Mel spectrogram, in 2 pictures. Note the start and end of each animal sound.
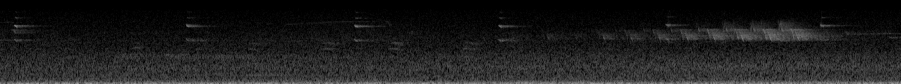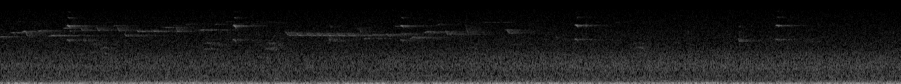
[0.00, 18.02] Rose-breasted Grosbeak (Pheucticus ludovicianus)
[1.20, 5.07] Red-breasted Nuthatch (Sitta canadensis)
[5.98, 8.24] Ovenbird (Seiurus aurocapilla)
[8.44, 14.06] Winter Wren (Troglodytes hiemalis)

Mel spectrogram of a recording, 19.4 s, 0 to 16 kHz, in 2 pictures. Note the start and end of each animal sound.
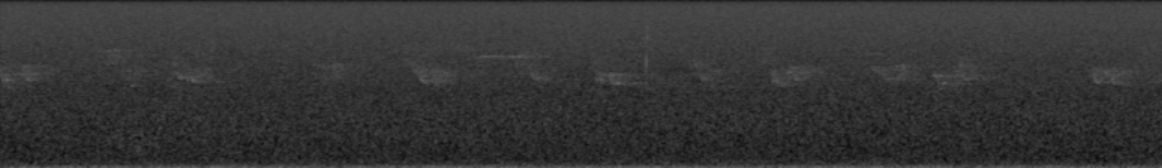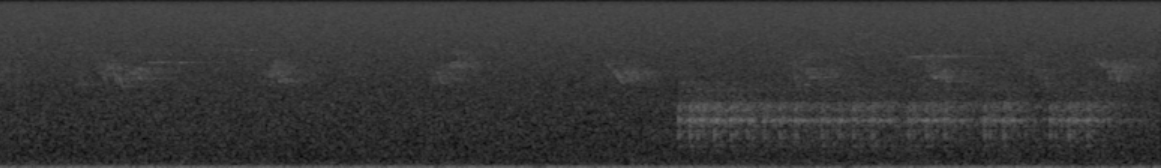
[0.00, 19.36] Red-eyed Vireo (Vireo olivaceus)
[3.87, 4.95] Black-throated Green Warbler (Setophaga virens)
[15.16, 19.04] Yellow-bellied Sapsucker (Sphyrapicus varius)
[17.13, 18.19] Black-throated Green Warbler (Setophaga virens)

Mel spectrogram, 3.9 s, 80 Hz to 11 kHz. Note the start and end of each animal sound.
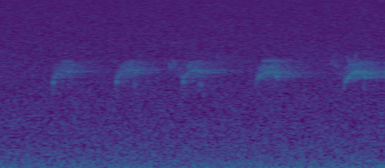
[0.00, 3.85] Great Crested Flycatcher (Myiarchus crinitus)

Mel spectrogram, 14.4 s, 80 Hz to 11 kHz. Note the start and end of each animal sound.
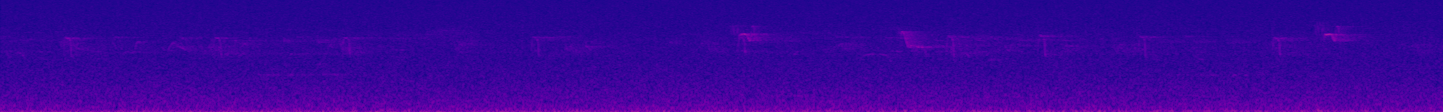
[0.57, 2.36] Scarlet Tanager (Piranga olivacea)
[0.58, 14.44] American Robin (Turdus migratorius)
[7.07, 14.44] Blue-headed Vireo (Vireo solitarius)

